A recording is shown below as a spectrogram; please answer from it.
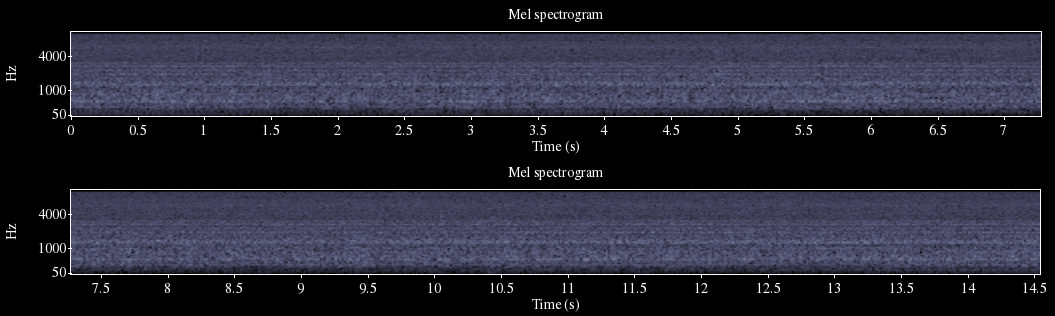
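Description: Steady background hiss with a faint hum running through it, unchanging and without distinct events.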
